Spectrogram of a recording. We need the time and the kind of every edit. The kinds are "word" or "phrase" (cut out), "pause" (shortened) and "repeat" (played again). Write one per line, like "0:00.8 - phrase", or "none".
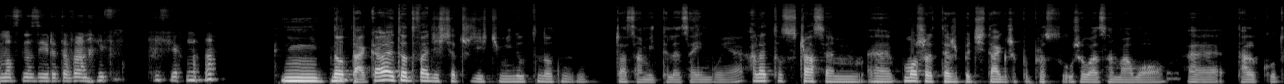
none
